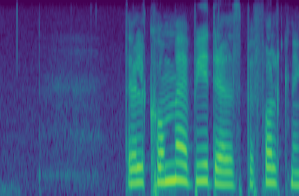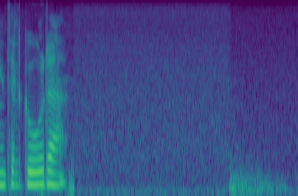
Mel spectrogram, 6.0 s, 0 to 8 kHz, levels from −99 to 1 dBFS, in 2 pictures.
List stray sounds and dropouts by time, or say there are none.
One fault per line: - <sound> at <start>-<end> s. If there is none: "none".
none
